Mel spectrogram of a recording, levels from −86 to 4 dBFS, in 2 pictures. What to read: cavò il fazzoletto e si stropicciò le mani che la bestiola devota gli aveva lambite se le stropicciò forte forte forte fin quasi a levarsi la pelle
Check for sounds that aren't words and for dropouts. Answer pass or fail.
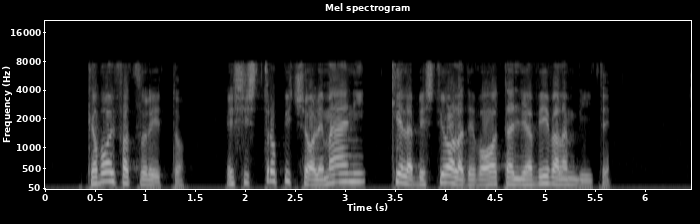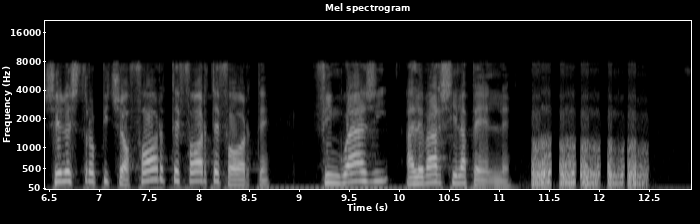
fail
